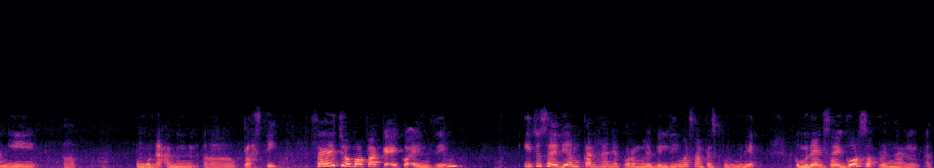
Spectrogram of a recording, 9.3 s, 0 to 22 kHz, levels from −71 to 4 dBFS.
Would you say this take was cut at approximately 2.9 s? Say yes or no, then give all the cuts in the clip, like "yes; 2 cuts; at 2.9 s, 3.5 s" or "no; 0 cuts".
yes; 1 cut; at 2.9 s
